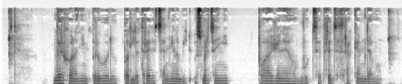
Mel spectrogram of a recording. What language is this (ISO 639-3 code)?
ces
